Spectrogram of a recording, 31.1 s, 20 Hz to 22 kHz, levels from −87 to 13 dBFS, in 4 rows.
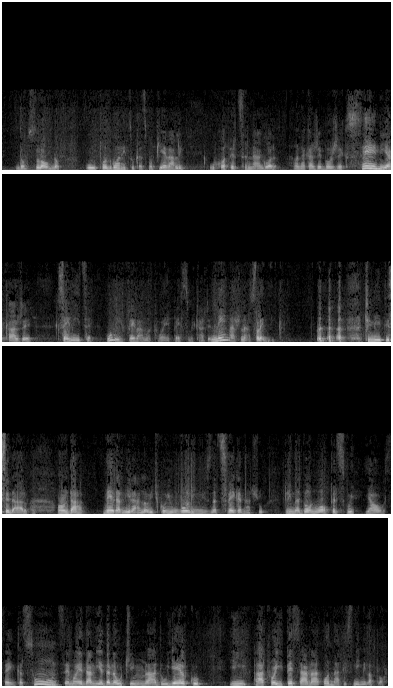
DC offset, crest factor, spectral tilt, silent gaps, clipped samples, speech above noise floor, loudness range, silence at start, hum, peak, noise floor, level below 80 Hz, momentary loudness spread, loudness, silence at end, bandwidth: under 0.1%; 18 dB; -5.5 dB/octave; none; under 0.1%; 38 dB; 6 LU; 0.3 s; none; -6 dBFS; -62 dBFS; -62 dBFS; 16 LU; -25 LUFS; 0.1 s; 10.5 kHz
